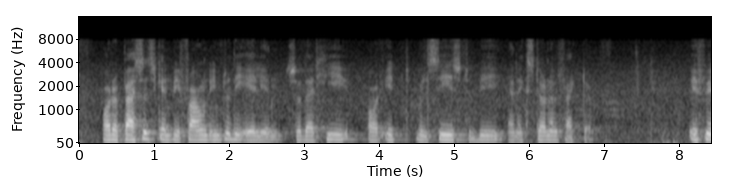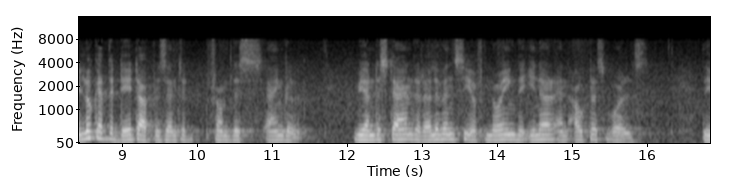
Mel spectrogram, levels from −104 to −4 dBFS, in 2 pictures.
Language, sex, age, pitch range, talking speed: English, male, 60-79, 120-140 Hz, 155 wpm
